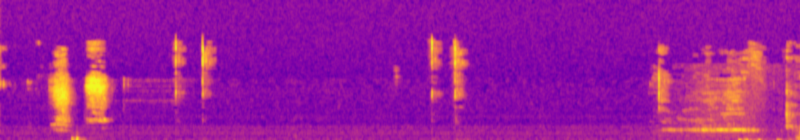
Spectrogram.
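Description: Near silence broken by a few faint computer-mouse clicks, the clearest about half a second in.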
